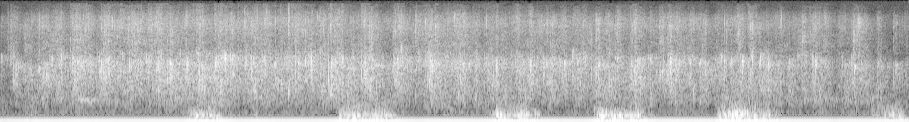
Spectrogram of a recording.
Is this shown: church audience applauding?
yes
